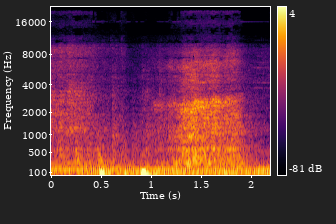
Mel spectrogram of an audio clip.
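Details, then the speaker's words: Dryer drum turned slowly by hand gives a soft, dry scrape over a low hum, traced to the top of the drum rather than the idler pulley and rollers; a foreign object caught there fell out when the drum was pushed back and spun. "It sounds like it's coming from up top, not below where like the pulley is, the idler pulley, and the wheels that spin it."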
